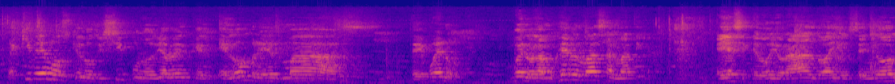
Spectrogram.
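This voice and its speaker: A man preaching a sermon, explaining scripture conversationally and reading Bible passages aloud to the congregation. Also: fairly high pitch. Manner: reads Bible passages aloud with rising emphasis. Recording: echoey hall from far off with congregation noise.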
